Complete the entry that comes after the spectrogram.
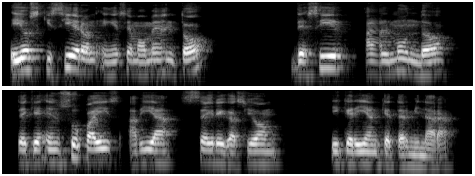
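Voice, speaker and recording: A man with a Peruvian Spanish accent giving an informal, explanatory lecture, posing questions and checking in with his listeners. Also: medium pitch. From Peru. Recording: dull, lo-fi sound.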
